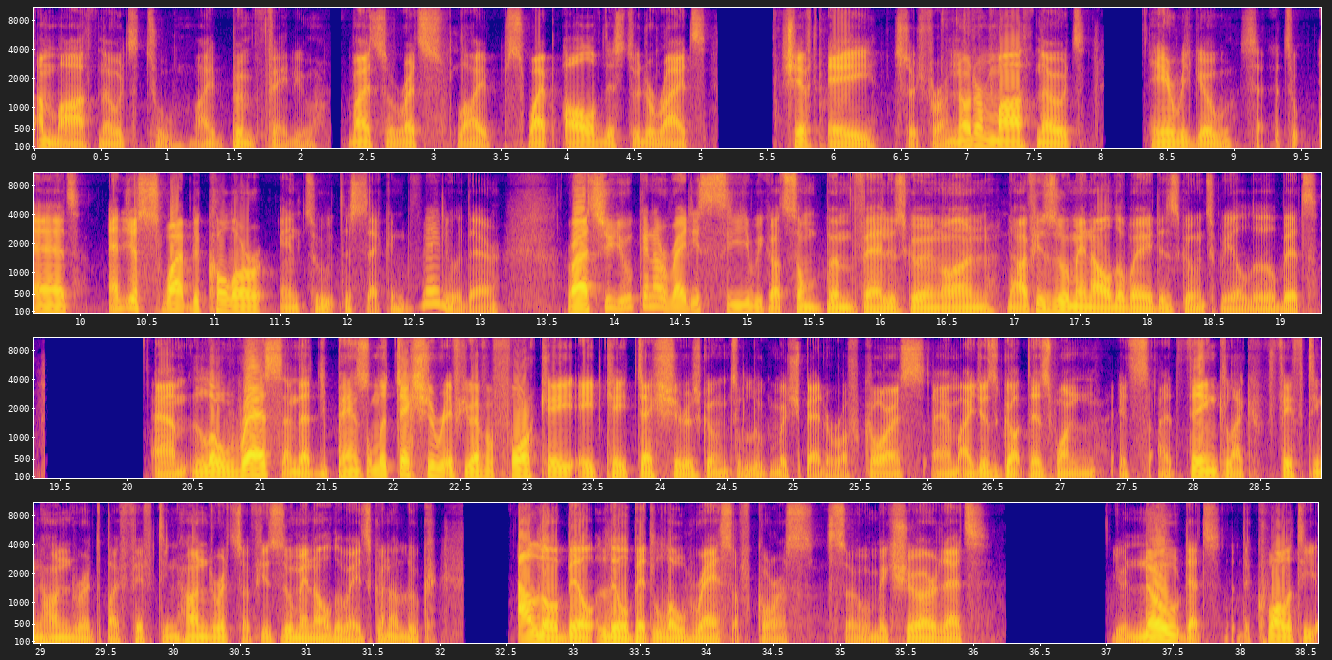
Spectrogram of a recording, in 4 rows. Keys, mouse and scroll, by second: 0.0 click, 0.7 middle click, 1.1-2.5 drag, 2.6-3.7 drag, 4.4 click, 5.2 middle click, 5.7 shift+a, 10.8-12.8 drag, 31.0 middle click.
